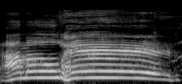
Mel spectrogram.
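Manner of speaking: high, drawn-out holler; mock shout. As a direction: yell it out and stretch every word. Shouting a catchphrase all night.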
